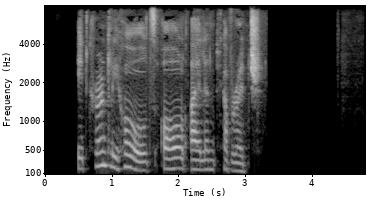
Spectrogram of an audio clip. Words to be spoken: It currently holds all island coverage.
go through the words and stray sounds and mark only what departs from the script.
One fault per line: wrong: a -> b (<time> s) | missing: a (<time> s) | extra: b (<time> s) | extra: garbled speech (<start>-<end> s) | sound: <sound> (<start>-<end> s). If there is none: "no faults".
no faults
